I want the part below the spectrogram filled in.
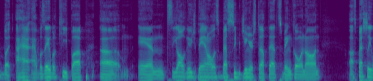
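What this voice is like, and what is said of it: Slightly congested, stuffed-up voice. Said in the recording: “I started getting sick... Flu-like symptoms and cough... Still a little stuffed up. You can probably hear it in my voice a little bit.”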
